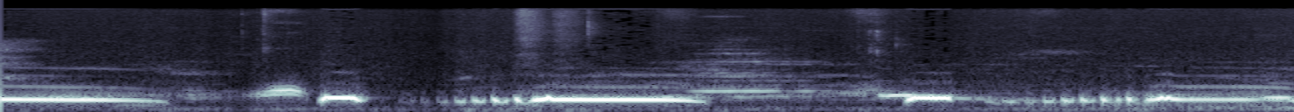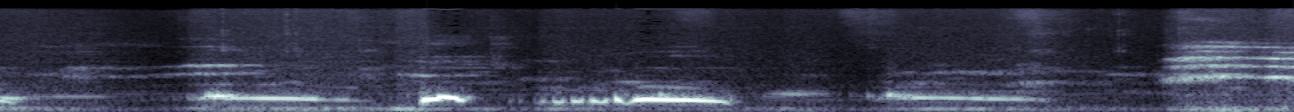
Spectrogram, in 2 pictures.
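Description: Puter pelung (Barbary dove) cooing: a run of low coos, long drawn notes alternating with short ones, repeating with brief pauses.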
